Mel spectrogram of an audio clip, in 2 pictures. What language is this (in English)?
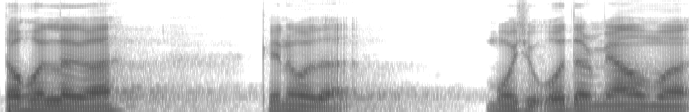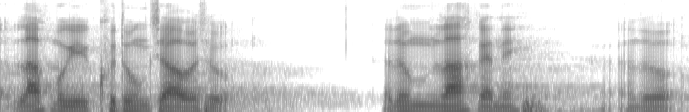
Manipuri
